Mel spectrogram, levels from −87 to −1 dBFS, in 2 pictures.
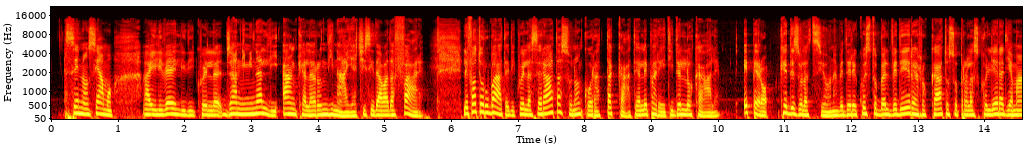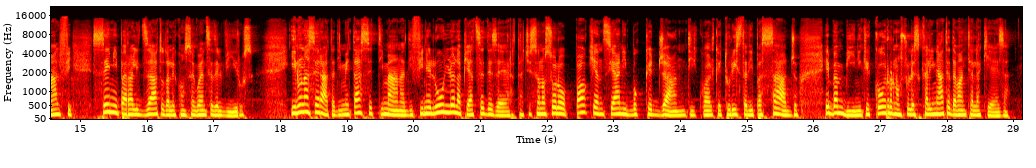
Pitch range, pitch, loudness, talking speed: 155-195 Hz, 175 Hz, -21 LUFS, 165 wpm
